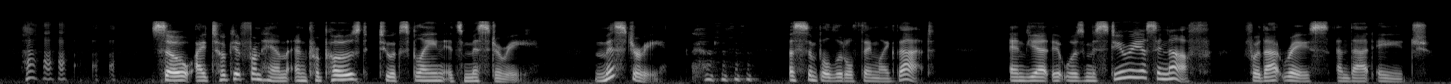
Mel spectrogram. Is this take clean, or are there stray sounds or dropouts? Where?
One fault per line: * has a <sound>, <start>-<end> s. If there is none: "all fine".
* has a laugh, 0.2-1.2 s
* has a laugh, 6.9-7.6 s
